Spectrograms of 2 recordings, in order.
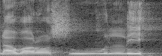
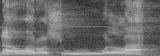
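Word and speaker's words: وَرَسُولُهُ: Ada orang baca Quran salah. Wa annallaha bari'um minal musyrikin wa rasulih. Allah tidak melindungi orang musyrik dan tidak melindungi Rasulullah. Salah. Bacanya harus wa annallaha bari'um minal musyrikin wa rasulah.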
